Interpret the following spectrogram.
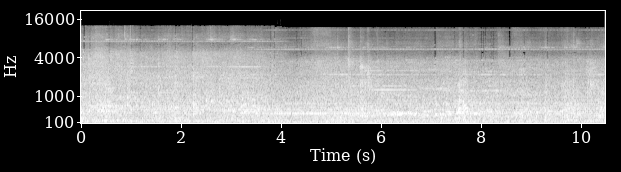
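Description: Steady rolling mechanical rumble with a thin squealing tone and a few sharp clanks, from an airliner being towed on its wheels by an aircraft tug across a hangar floor.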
